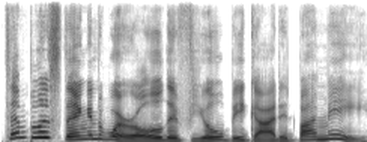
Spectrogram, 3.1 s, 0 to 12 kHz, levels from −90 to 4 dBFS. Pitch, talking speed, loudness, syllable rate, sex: 235 Hz, 215 wpm, -16 LUFS, 4.4 syllables/s, female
